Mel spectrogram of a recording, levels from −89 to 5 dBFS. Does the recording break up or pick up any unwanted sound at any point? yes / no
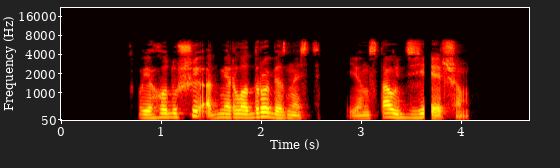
yes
